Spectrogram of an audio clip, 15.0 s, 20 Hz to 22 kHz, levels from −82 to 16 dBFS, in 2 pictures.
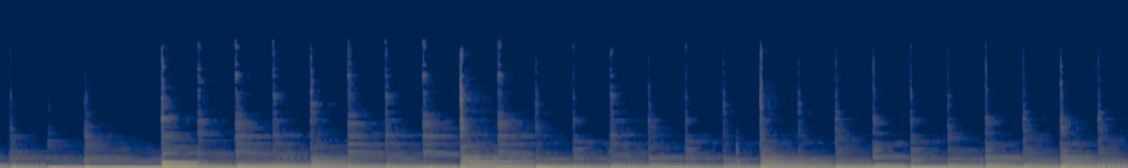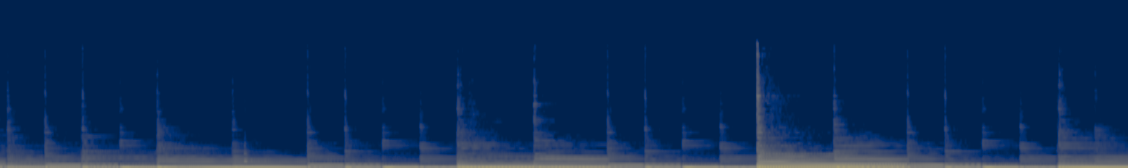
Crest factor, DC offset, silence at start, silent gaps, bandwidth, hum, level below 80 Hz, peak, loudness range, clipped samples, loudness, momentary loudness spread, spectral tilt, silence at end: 16 dB; under 0.1%; 0 s; none; 12 kHz; none; -48 dBFS; -10 dBFS; 3 LU; under 0.1%; -26 LUFS; 7 LU; -9 dB/octave; 0 s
